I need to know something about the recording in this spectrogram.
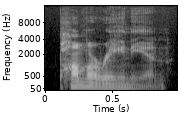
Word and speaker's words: Pomeranian: Pomeranian. If you don't pronounce the L, I guess.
